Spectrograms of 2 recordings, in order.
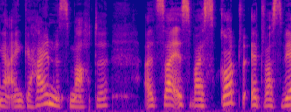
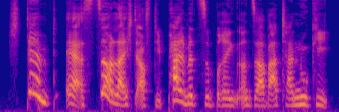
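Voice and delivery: teasing little creature; 3 semitones higher, 6 dB louder than usual. Acted. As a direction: needle him gleefully. Mokona character voice.

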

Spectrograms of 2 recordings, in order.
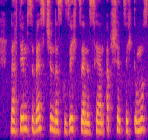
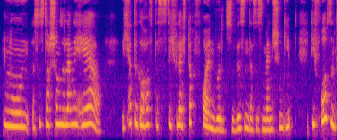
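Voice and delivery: put-on higher girlish voice, earnest and begging; pleading girl; 4 semitones higher than usual. Elizabeth begging the cold Ciel to accept her gift, pleading. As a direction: plead with him to be glad. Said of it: "Das Lächeln im Gesicht des Mädchens machte einem Flehen Platz".

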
